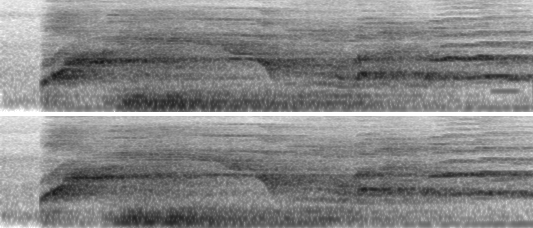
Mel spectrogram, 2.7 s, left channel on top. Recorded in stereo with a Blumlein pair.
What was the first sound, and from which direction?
A scream, 20° right.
